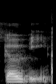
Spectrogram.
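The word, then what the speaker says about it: Skovbye: Luckily her last name is actually much easier to pronounce than it looks. – Oh, so I've made it way more difficult for myself. – yeah, so it's actually just pronounced Scobie. – Okay. That's nice. – The V is silent.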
